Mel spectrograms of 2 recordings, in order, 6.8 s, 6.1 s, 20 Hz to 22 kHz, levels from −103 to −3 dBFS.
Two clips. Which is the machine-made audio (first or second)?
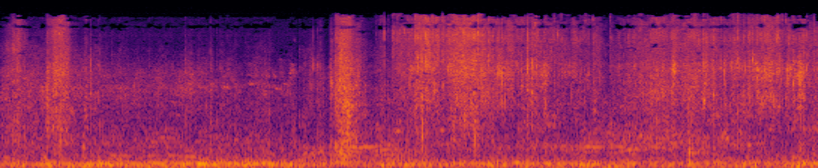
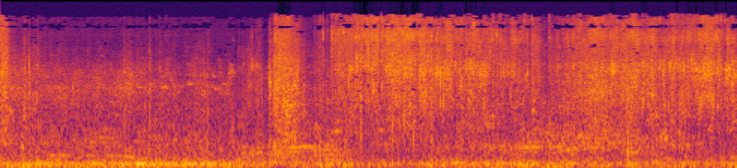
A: first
